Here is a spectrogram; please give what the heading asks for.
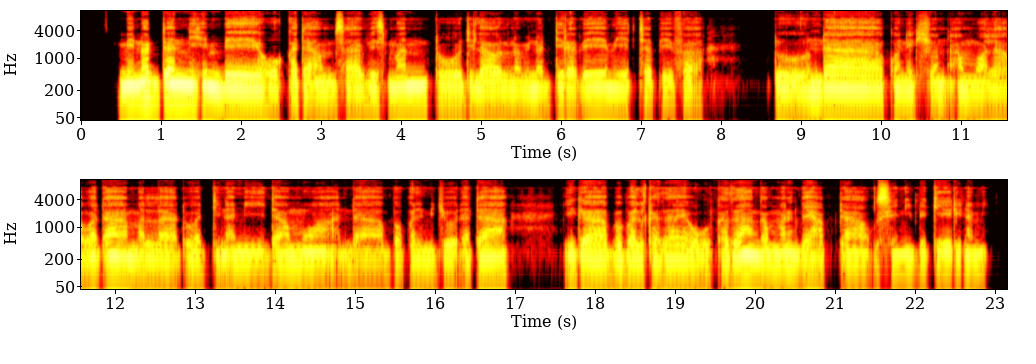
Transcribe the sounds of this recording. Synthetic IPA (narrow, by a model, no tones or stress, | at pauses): minɔdːanːihimbɛhɔkːataːmsaɾvismantɔ̰wo̰dilawɔlnɔminodːiɾabɛmijɛ̰t͡ʃːabɛfa̰ | ɗɔndakɔnɛkʃɔna̰mwalawaɗama̰lːaɗɔ̰wadːina̰midamɔandababalmid͡ʒɔɗata | ʔḭɡababalkazajawkazaŋɡamːanbɛhab̚tausenibɛɡeɾḭna̰mi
